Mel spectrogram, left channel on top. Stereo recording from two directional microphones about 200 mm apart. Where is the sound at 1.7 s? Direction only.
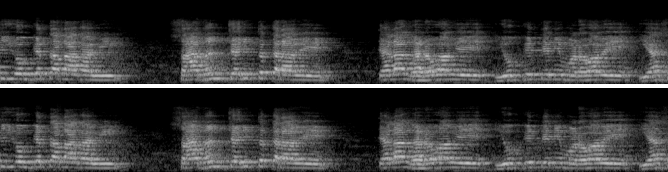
20° left (ahead or behind).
